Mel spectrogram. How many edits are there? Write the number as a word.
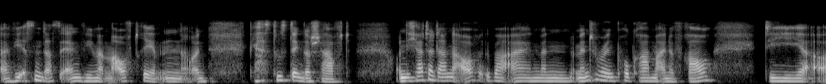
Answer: zero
